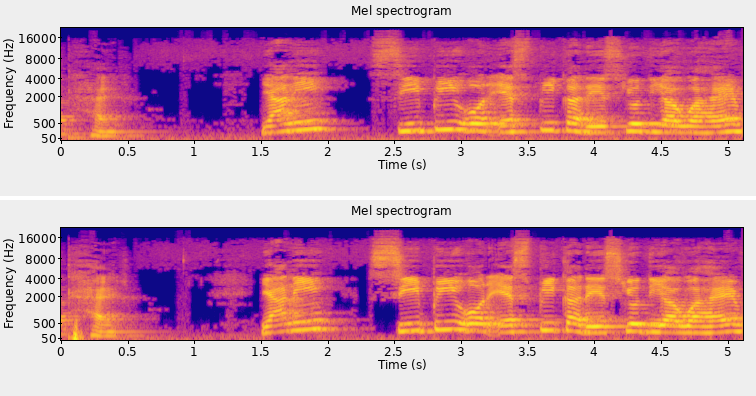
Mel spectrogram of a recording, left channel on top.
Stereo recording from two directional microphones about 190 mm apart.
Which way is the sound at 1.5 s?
25° right (ahead or behind).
